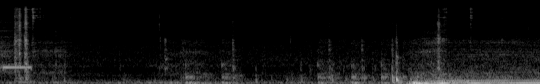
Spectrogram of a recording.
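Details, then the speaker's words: 2019 Toyota Camry that would not start: key handling and a few quiet clicks, then a brief crank and the engine catches into a steady idle after the fix; normal start (dealer system update advised). "The car started. The car started. As you guys can see, you can hear that engine going."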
